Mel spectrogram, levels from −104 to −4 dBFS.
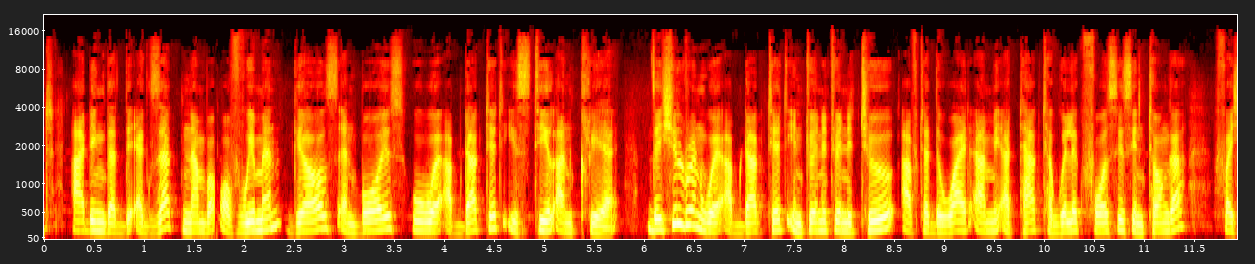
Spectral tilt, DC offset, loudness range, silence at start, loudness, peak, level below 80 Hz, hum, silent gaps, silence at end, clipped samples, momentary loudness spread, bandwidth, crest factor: -5.5 dB/octave; under 0.1%; 1 LU; 0 s; -17 LUFS; -2 dBFS; -66 dBFS; none; none; 0 s; under 0.1%; 5 LU; 15.5 kHz; 14 dB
